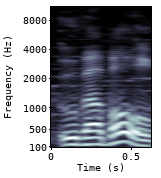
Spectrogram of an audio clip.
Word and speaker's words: Uwe Boll: My name is UweBoll, and you pronounce it Uwe Boll, and not Uwe or Evie.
